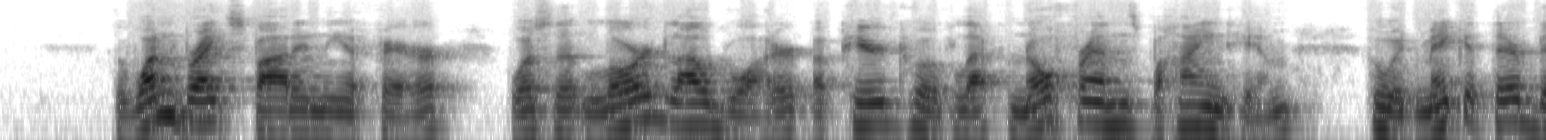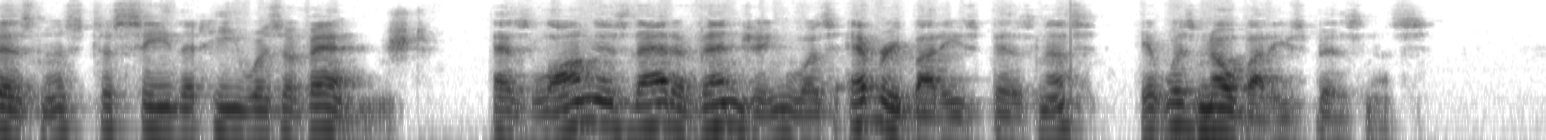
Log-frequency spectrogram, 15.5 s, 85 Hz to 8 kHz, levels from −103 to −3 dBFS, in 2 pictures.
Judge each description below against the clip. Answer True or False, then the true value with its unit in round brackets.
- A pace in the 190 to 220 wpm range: False (165 wpm)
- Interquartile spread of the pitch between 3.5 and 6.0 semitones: True (4.1 semitones)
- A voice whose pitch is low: True (120 Hz)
